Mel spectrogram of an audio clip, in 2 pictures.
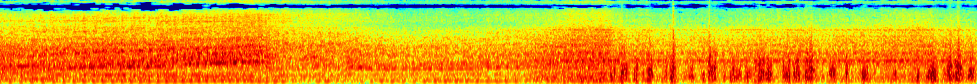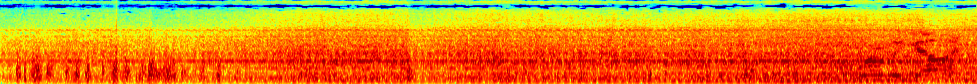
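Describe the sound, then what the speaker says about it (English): Motor taxi engine running in Peru, a light small engine buzzing and rattling steadily nearby, rising toward the end. "Motor taxis are the way into town."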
